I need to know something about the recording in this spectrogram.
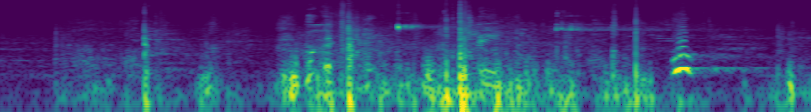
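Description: Basketball dribbled hard on a hardwood gym floor, a few bounces and then a quick run of them in the middle, with brief high sneaker squeaks on the court near the end.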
